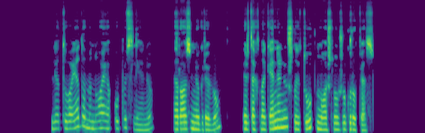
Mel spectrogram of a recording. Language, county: Lithuanian, Vilnius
